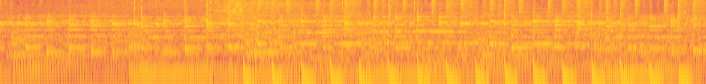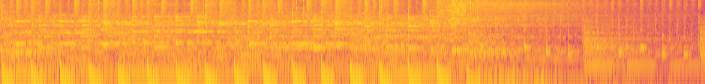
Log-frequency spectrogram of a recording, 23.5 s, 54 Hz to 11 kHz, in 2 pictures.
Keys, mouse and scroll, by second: 2.4-4.7 drag, 5.8-8.2 drag, 11.9-13.1 drag, 13.5-14.6 drag, 15.2-16.3 drag, 16.9-20.9 drag, 21.6-22.7 middle drag.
